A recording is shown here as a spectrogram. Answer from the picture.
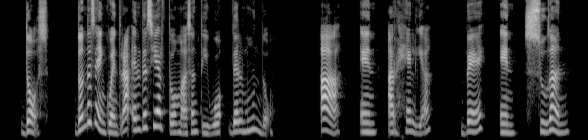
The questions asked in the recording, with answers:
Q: ¿Dónde se encuentra el desierto más antiguo del mundo?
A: La respuesta correcta es C, Namibia.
